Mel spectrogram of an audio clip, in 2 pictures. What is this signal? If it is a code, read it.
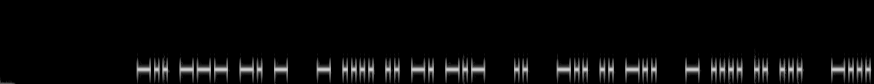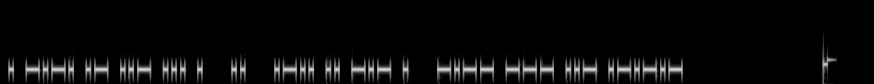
Morse code, heard as a keyed tone, about 28 wpm, 700 Hz. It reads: DONT THINK I DID THIS BECAUSE I LIKE YOU.
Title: Sentences from Top 1000 Words - Review Part 3 - 28wpm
